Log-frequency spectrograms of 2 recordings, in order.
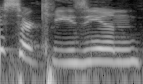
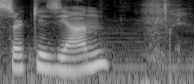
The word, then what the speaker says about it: Sarkeesian: I I'll say Sarkeesian because that's the American way of pronouncing it, but she's part Armenian and the way you say it is Sarkeesian.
